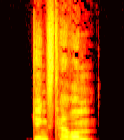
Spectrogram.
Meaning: second-person singular preterite of herumgehen
- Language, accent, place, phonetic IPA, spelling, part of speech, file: German, Germany, Berlin, [ˌɡɪŋst hɛˈʁʊm], gingst herum, verb, De-gingst herum.ogg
